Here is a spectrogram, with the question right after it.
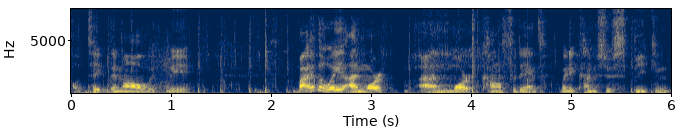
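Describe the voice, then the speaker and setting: Speech at a moderate pace comes through with noticeable background noise behind it. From Brazil. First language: Brazilian Portuguese. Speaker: gaming YouTuber. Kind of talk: gameplay commentary. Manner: halting, with restarts and repetitions.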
